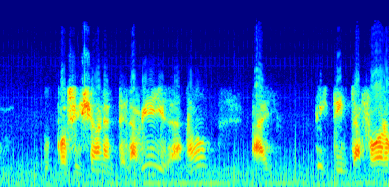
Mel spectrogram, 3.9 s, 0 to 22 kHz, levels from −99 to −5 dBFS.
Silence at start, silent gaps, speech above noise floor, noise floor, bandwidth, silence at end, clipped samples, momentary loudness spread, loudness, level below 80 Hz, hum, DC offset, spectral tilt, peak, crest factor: 0.45 s; none; 24 dB; -52 dBFS; 13.5 kHz; 0 s; under 0.1%; 18 LU; -28 LUFS; -58 dBFS; none; under 0.1%; -3 dB/octave; -8 dBFS; 22 dB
